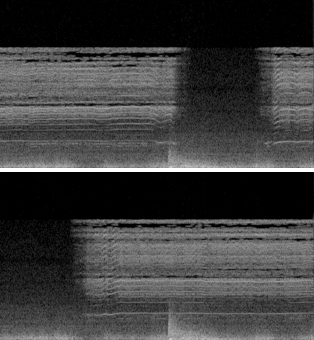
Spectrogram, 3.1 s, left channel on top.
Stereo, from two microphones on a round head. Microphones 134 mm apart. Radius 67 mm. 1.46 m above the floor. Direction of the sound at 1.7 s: 50° right (ahead or behind).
